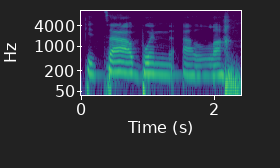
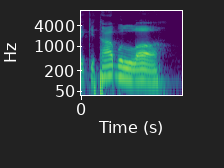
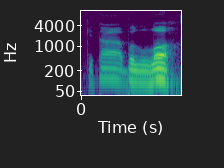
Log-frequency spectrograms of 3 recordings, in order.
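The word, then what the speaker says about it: Kitabullah (كتاب الله): Kitabun Allah. – Kitabu Allah. So you just you leave out the alif. So you say Kitabullah. Kitabullah. Say it. – Kitabullah. – Correct. Kitabullah.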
